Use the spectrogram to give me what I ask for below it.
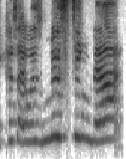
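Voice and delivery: fighting back tears of excitement; emotional, near tears. Real, not acted. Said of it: "I'm getting emotional 'cause I'm super excited".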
